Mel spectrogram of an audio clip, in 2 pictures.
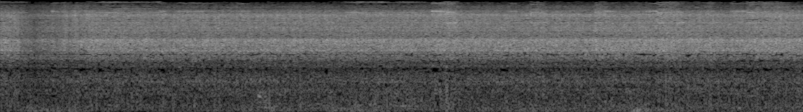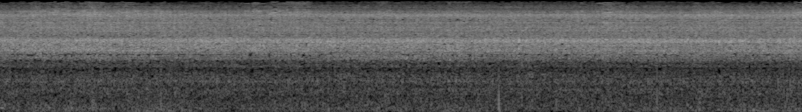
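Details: Ultrasonic piezosurgery unit with a round diamond tip cutting a dental sinus window osteotomy for sinus lift: steady high-pitched hiss with water spray, continuous as it sweeps across bone.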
